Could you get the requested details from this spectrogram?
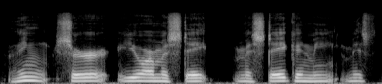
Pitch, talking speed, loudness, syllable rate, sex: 150 Hz, 95 wpm, -16 LUFS, 4.1 syllables/s, male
